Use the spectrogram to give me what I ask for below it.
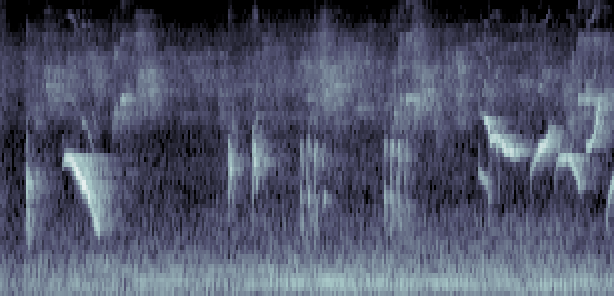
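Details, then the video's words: Kalimantan-origin white-rumped shama singing: a loud downslurred whistle, short clicking notes, then rising and falling swooping whistles after a quieter gap. "MURAI BATU BORNEO GACOR FULL ISIAN || AMAZING BIRD CHIRPING MURAI BATU"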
